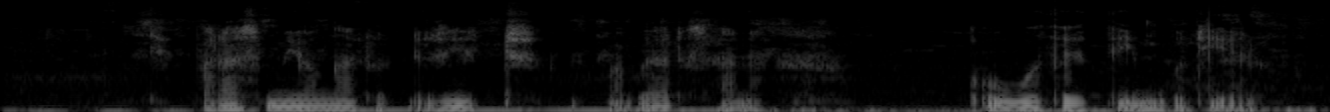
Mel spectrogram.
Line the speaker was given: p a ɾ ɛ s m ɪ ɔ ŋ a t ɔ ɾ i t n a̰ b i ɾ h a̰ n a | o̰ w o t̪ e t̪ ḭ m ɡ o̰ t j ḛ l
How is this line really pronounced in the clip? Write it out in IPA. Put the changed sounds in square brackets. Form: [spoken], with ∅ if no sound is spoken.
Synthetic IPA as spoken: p a ɾ [a] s m ɪ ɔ ŋ a t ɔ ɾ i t [m] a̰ b [ɛ] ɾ [s] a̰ n a | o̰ w o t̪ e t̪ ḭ m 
